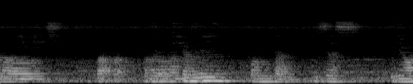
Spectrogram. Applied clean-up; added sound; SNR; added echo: none; none; none; reverberation time 0.6 s.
